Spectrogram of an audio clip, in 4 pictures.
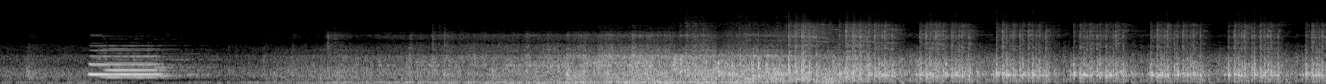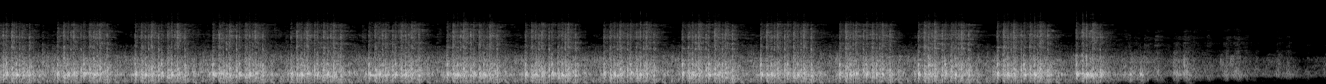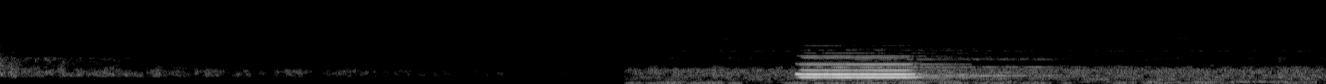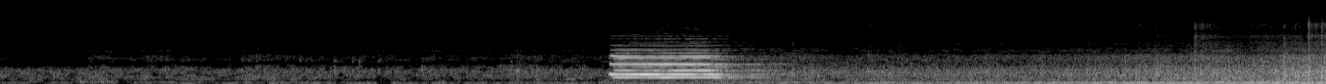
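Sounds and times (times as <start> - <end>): locomotive engine rumble: 0.0 - 27.2, 32.8 - 53.0
train horn blast: 0.8 - 2.4, 34.4 - 37.2, 45.8 - 47.8
wheels clacking over rail joints: 2.0 - 30.8, 39.3 - 53.0.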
